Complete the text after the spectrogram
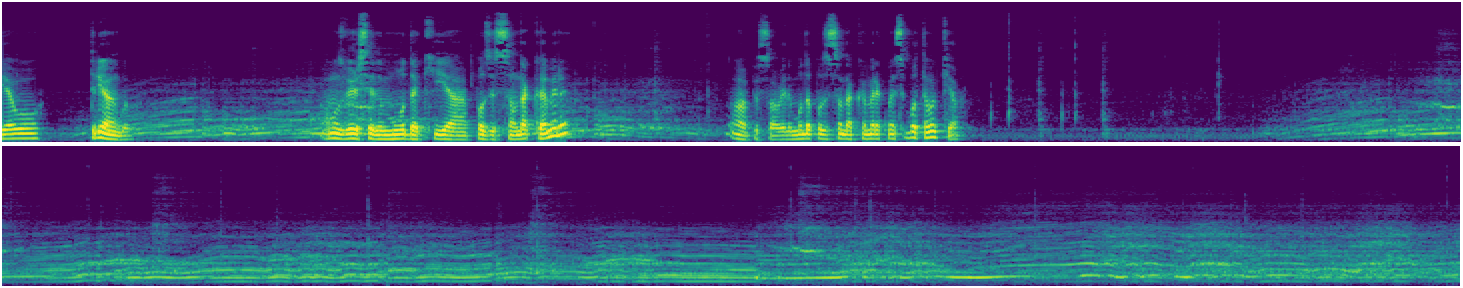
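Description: A racing game's car engine revs and roars from a television speaker.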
